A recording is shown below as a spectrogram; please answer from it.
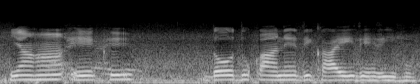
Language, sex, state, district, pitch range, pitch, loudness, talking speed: Hindi, female, Haryana, Jhajjar, 180-215 Hz, 205 Hz, -13 LUFS, 115 wpm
